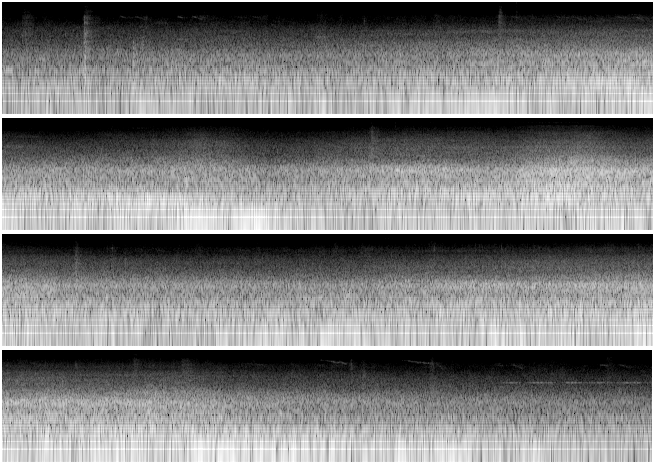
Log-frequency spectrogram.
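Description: Road traffic passing along a town-centre street: vehicles swell past, loudest about halfway through and again a few seconds later, over a steady low rumble.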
